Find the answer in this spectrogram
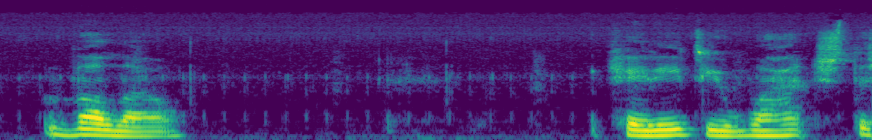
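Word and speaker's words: Vuolo: It's Volo. Volo. Katie, do you watch the show? You can hear it. If you read it, you may not know how to pronounce it. There's a U in there, but if you watch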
